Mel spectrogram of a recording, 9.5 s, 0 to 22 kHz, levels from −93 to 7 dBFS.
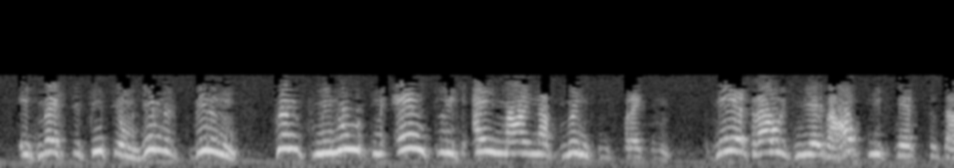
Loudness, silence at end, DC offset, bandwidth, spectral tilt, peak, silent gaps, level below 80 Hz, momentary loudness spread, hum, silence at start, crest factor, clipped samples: -16 LUFS; 0 s; under 0.1%; 4.2 kHz; -10.5 dB/octave; -4 dBFS; none; -50 dBFS; 11 LU; none; 0.2 s; 12 dB; under 0.1%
